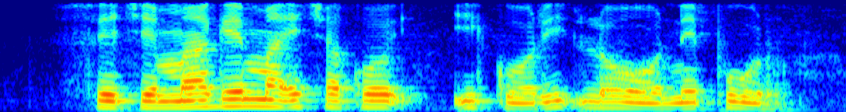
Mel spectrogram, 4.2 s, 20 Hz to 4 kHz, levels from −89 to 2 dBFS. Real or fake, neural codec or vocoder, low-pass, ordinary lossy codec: real; none; 3.6 kHz; none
